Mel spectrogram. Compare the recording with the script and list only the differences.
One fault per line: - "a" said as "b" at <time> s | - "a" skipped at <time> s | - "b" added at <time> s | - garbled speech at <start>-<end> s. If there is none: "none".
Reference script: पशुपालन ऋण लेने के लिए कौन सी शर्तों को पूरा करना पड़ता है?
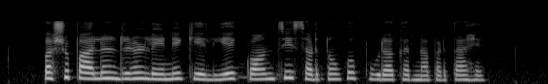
none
